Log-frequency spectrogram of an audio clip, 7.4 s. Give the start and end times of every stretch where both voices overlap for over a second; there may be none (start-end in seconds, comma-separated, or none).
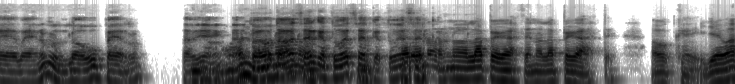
1.9-4.5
